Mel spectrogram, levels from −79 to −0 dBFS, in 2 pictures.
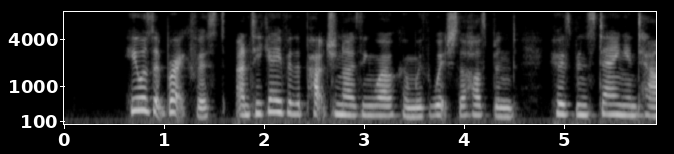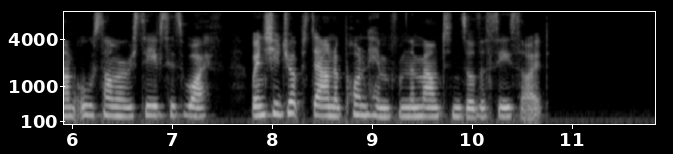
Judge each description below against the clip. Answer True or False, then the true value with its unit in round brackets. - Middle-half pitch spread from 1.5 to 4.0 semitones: True (2.8 semitones)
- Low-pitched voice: False (215 Hz)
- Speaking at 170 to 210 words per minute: True (200 wpm)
